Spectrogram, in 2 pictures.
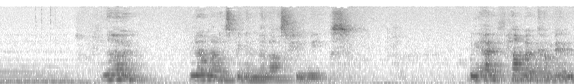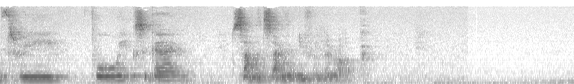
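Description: A woman speaks calmly and quietly, heard through an old recording.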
